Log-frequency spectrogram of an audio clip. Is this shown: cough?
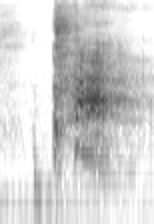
yes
